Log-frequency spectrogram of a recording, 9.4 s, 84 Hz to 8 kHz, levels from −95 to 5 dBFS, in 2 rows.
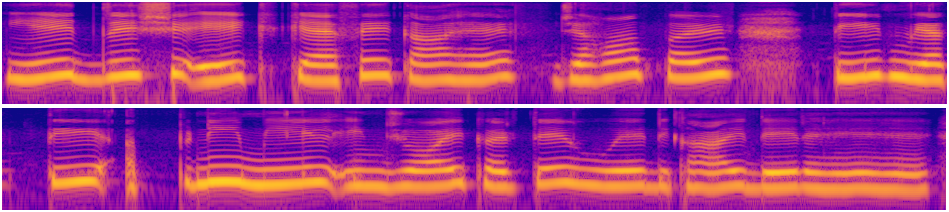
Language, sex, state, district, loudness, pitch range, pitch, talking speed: Hindi, female, Jharkhand, Palamu, -16 LUFS, 245-290 Hz, 260 Hz, 120 wpm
